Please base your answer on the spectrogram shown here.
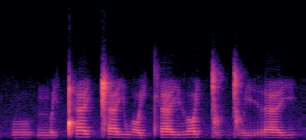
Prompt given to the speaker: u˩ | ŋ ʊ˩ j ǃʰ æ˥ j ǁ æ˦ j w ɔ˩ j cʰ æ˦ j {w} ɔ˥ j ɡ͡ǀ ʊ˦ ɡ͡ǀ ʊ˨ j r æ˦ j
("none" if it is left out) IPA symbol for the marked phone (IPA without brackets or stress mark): ð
